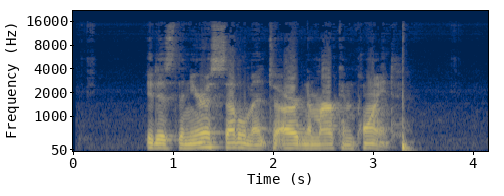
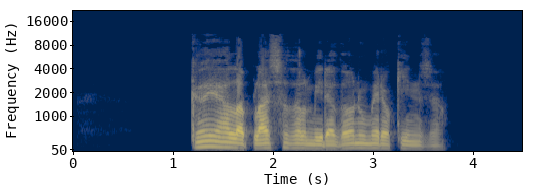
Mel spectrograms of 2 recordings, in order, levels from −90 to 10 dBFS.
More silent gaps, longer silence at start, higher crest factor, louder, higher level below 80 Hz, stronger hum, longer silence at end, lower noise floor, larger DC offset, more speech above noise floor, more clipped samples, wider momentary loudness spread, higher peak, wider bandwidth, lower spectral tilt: neither; second, 0.75 s vs 1.2 s; about the same, 16 dB vs 20 dB; first, -15 LUFS vs -18 LUFS; first, -48 dBFS vs -60 dBFS; neither; about the same, 0.75 s vs 0.8 s; second, -56 dBFS vs under -90 dBFS; neither; second, 42 dB vs over 72 dB; neither; second, 9 LU vs 13 LU; about the same, -2 dBFS vs 0 dBFS; first, 16 kHz vs 10.5 kHz; about the same, -7 dB/octave vs -7.5 dB/octave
